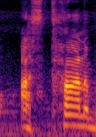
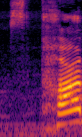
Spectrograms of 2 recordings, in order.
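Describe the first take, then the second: First: An extra vowel is added before the consonant cluster. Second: The word starts directly with the consonant cluster. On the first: The speaker calls it wrong. "प्रांतीय दोष होता है" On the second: The speaker calls it right. "स्थान है शब्द"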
